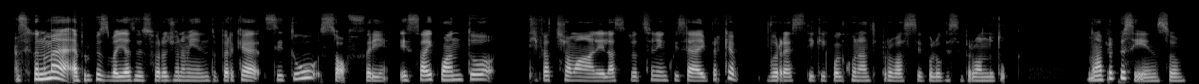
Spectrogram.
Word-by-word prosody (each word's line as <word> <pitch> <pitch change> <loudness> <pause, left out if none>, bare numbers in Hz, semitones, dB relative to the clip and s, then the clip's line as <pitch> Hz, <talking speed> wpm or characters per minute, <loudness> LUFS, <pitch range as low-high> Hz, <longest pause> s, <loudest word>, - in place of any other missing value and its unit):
Secondo 245 +1 +4
me 285 -1 +9
è 185 - +7
proprio 215 +3 -2
sbagliato 185 +1 +3
il 190 - -1
suo 195 0 -1
ragionamento, 185 -1 -4
perché 185 -1 +2
se 210 -1 -7
tu 275 +8 +2
soffri 175 - -2
e 195 - -3
sai 210 +3 +4
quanto 220 +1 +1 0.3
ti - - -14
faccia 200 +1 -3
male 170 -2 0
la 170 +1 0
situazione 185 +3 -8
in - - -8
cui 200 - -11
sei, 175 -3 +2
perché 225 +4 -3 0.2
vorresti 185 0 -2
che 190 0 -10
qualcun 180 +1 -3
altro 175 0 -5
provasse 180 0 -4
quello 175 0 -4
che 180 - -16
stai 180 0 -16
provando 175 -1 -2
tu? - - -10 0.8
Non 205 - +2
ha - - +4
proprio 275 +5 +2
senso. 170 - -3
185 Hz, 190 wpm, -23 LUFS, 180-210 Hz, 0.8 s, me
